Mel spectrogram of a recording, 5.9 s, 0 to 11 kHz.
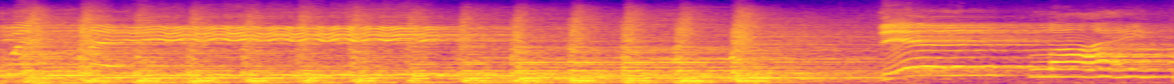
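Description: A 1960 vocal-group R&B record: a lead voice and chorus singing with a wide vibrato over a repeating bass line. Near the end the voices slide up into new held notes.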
